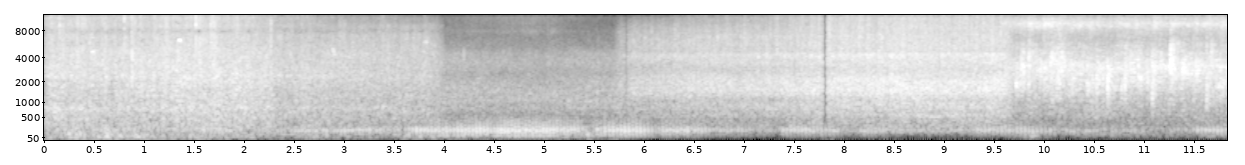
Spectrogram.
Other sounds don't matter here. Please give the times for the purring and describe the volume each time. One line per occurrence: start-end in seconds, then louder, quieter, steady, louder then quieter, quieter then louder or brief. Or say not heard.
0.1-11.7 louder then quieter.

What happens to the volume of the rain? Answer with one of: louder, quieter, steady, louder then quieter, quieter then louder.
quieter then louder.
